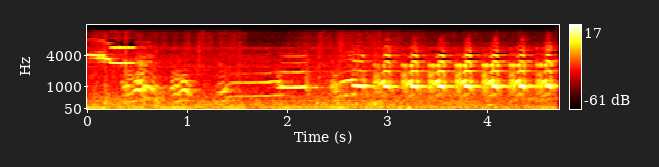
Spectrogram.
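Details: Gulls gathered noisily together, several calling at once: sliding squeals at first, then a rhythmic run of repeated yelping laugh-like notes, about four per second, over constant background rumble.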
